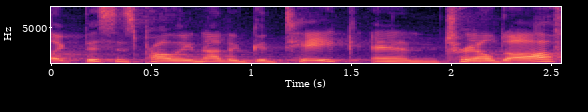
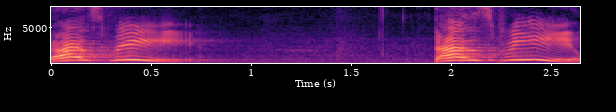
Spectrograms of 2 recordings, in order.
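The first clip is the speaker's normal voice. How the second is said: odd voice, very high and very slow; 10 semitones higher, 4 dB louder than usual. Imitating a woman she watches, mocking her weird voice. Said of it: "She has that weird voice sometimes".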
